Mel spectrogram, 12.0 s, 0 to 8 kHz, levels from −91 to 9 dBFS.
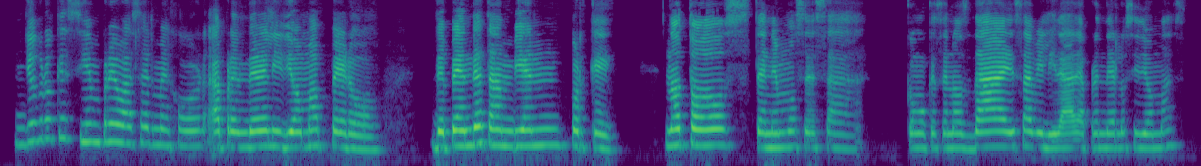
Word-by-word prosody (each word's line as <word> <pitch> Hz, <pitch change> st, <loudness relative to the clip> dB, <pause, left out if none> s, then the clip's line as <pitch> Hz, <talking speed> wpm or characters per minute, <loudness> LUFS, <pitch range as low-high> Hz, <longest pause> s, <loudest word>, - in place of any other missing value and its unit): Yo 285 Hz, +4 st, -4 dB
creo 360 Hz, +2 st, -7 dB
que 375 Hz, -1 st, -8 dB
siempre 320 Hz, -2 st, -2 dB
va 295 Hz, -1 st, +1 dB
a -, -, -5 dB
ser 285 Hz, -1 st, -6 dB
mejor 250 Hz, -1 st, -5 dB
aprender 240 Hz, 0 st, +2 dB
el 250 Hz, 0 st, +3 dB
idioma, 245 Hz, +1 st, 0 dB
pero 215 Hz, -5 st, -1 dB, 0.5 s
depende 255 Hz, +4 st, +5 dB
también, 260 Hz, 0 st, +1 dB
porque 230 Hz, -5 st, -2 dB, 0.5 s
no 265 Hz, +1 st, +3 dB
todos 265 Hz, 0 st, +2 dB
tenemos 235 Hz, +1 st, -2 dB
esa 225 Hz, -2 st, -8 dB, 0.4 s
como 225 Hz, 0 st, -5 dB
que 225 Hz, -, -7 dB
se 225 Hz, 0 st, -6 dB
nos 225 Hz, -2 st, -5 dB
da 240 Hz, +1 st, +7 dB
esa 240 Hz, +1 st, 0 dB
habilidad 220 Hz, -, 0 dB
de -, -, -2 dB
aprender 225 Hz, 0 st, -6 dB
los 230 Hz, 0 st, -9 dB
idiomas. 230 Hz, +3 st, -8 dB
245 Hz, 150 wpm, -22 LUFS, 225-260 Hz, 0.5 s, da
